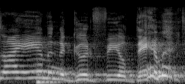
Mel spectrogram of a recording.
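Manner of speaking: high, slow, emphatic protest; exasperated outburst. Retold or imitated. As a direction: act out a frantic caller arguing back. Frantic caller argues back in retold call.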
